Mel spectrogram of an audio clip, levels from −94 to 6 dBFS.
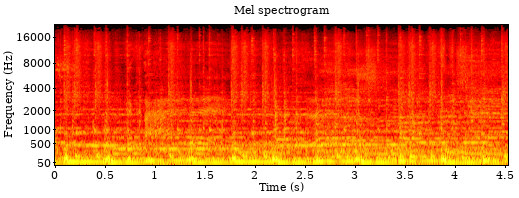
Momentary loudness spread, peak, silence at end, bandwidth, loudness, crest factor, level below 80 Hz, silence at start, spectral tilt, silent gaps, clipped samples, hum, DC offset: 1 LU; -6 dBFS; 0 s; over 20 kHz; -22 LUFS; 14 dB; -26 dBFS; 0 s; -5 dB/octave; none; under 0.1%; none; under 0.1%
